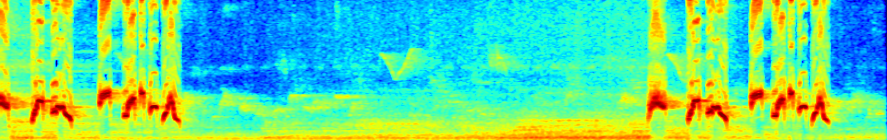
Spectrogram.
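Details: Red-whiskered bulbul kept in captivity, fighting song for training: two clusters of quick, slurred whistled notes at the start, a long quiet gap with low hum, then two more clusters of similar bright, bouncing phrases.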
